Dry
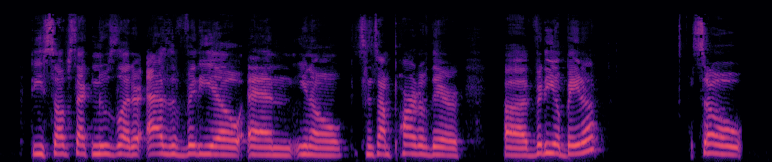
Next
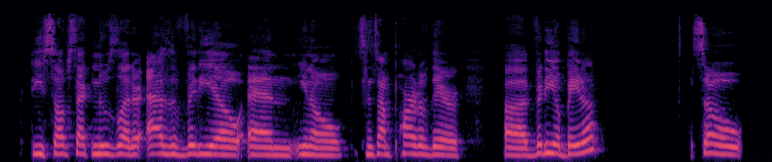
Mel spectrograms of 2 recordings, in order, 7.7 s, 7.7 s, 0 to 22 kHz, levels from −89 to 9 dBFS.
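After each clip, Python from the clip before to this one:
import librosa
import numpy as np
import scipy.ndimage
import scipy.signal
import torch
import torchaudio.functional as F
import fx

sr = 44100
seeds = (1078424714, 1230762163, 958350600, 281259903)

y = fx.low_shelf(x, sr, hz=410.0, db=5.0)
y = F.gain(torch.from_numpy(y), -2.5).numpy()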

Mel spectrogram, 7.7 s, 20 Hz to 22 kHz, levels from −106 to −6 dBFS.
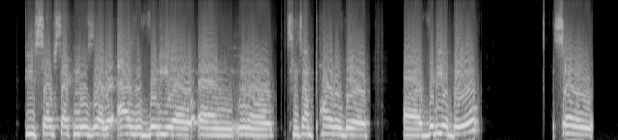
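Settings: y = x + 0.46 * np.pad(x, (int(1.9 * sr / 1000.0), 0))[:len(x)]
y = fx.leveller(y, sr, passes=5)
y = F.gain(torch.from_numpy(y), -1.5).numpy()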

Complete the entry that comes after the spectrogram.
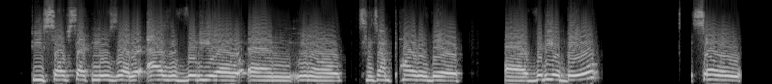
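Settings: y = fx.low_shelf(x, sr, hz=89.0, db=-8.5)
y = F.gain(torch.from_numpy(y), 7.5).numpy()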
